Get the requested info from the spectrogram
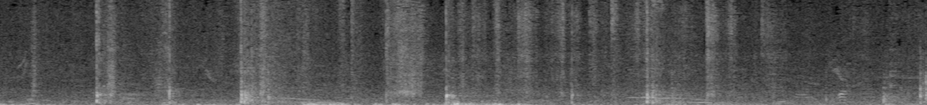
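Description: Tennis ball hit back and forth in a rally on a clay court: sharp racket strikes about every second and a half, with softer bounces between, and a short vocal sound from a player on some of the strokes.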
